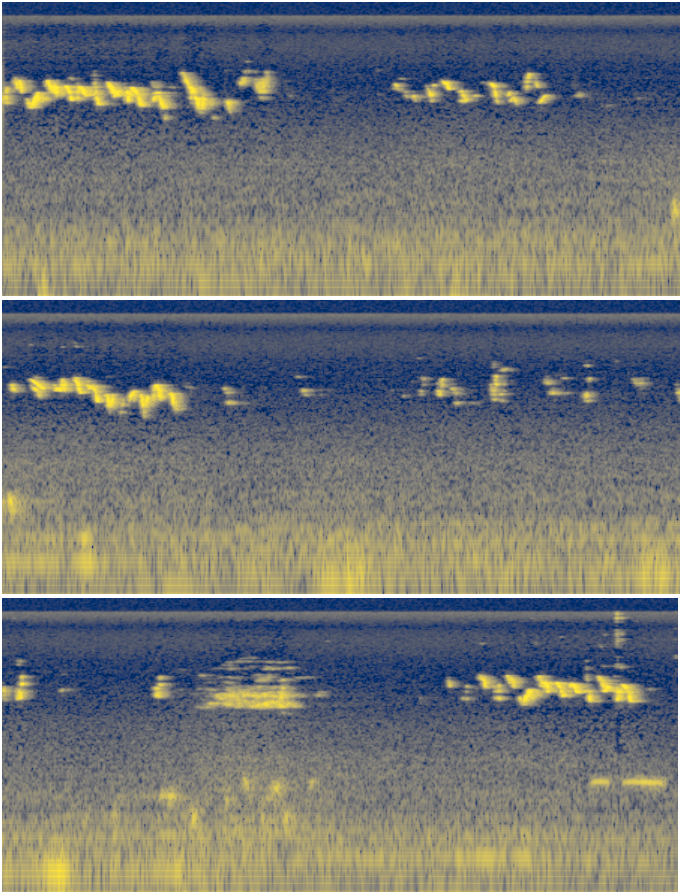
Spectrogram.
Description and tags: Birds chirping in the morning, spring.
birds, birdsong, field-recording, morning, nature, outdoors, outside, spring, tweet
